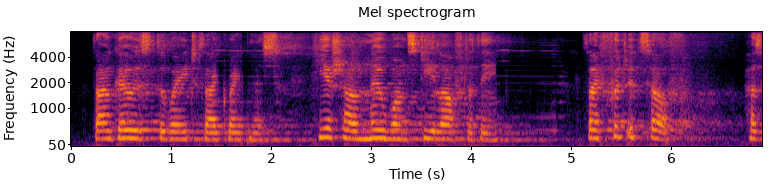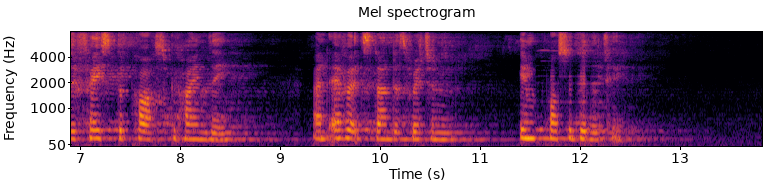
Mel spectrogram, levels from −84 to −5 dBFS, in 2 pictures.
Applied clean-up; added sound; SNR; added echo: neural separator model SepFormer DNS4.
